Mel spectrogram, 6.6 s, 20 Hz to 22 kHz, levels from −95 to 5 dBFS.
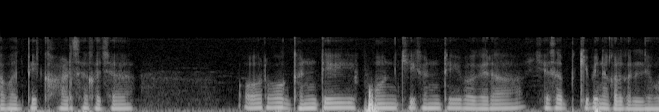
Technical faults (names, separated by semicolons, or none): MP2 compression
